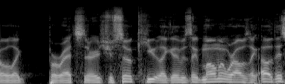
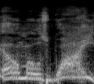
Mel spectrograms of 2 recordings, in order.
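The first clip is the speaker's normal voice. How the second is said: put-on shrill, very high child's shriek; 4 dB louder than usual. Retelling a kid at a party discovering the costume: imitating a kid screaming. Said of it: "lifts the sleeve up of the thing and screams".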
